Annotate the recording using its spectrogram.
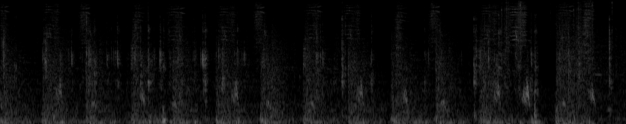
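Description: A pickaxe strikes metal again and again with sharp clangs.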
